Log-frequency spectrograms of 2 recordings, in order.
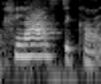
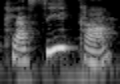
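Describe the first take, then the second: First: The accented A sound is long. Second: The accented A sound is short. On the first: The speaker calls it right. "The A has a longer sound" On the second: The speaker calls it wrong. "instead of going classica"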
